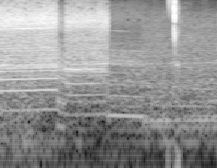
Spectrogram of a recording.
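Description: Race cars in a Hungary round of a sim racing league, engines droning steadily at high revs as another car is passed, the tone shifting between gears, with a brief sharper burst near the end.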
